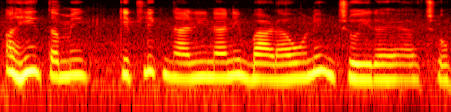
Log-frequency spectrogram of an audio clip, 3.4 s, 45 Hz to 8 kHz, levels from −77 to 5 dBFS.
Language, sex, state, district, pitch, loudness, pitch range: Gujarati, female, Gujarat, Gandhinagar, 230 Hz, -15 LUFS, 210-255 Hz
